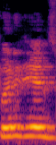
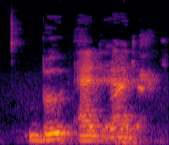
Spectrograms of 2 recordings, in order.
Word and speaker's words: Buttigieg: What's Pete Buttigieg's website have?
